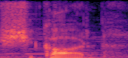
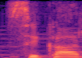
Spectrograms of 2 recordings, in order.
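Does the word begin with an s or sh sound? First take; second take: sh; s. First: The word begins with an sh sound. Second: The word begins with a plain s sound. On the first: The speaker calls it right. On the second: The speaker calls it wrong.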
